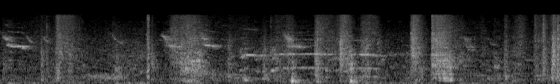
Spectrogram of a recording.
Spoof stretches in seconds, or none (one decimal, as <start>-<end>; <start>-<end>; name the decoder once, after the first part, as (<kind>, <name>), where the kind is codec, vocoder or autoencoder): 0.7-3.9 (vocoder, BigVGAN v2); 4.4-5.0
